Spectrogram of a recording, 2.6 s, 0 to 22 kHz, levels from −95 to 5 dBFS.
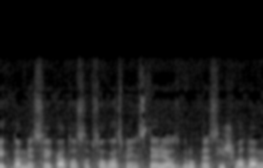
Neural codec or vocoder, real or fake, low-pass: vocoder, 44.1 kHz, 128 mel bands every 512 samples, BigVGAN v2; fake; 14.4 kHz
